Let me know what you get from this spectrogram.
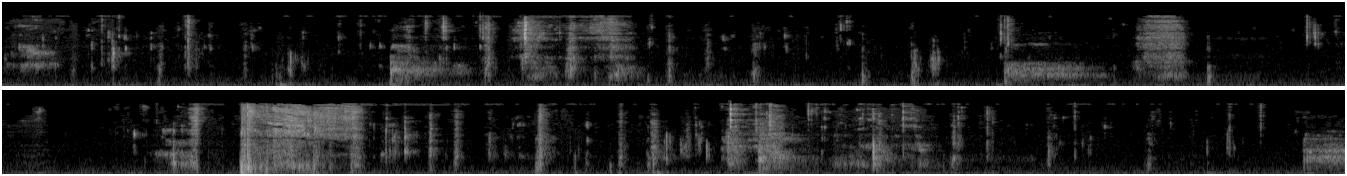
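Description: Close-miked chewing of chicken porridge with crispy rice crust: wet mouth clicks and smacks in irregular runs, with a louder noisy burst about eight seconds in.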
